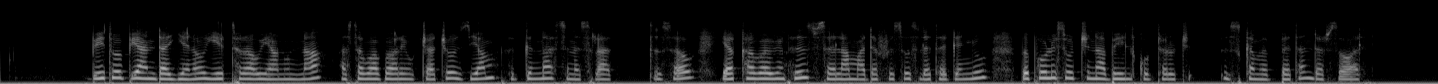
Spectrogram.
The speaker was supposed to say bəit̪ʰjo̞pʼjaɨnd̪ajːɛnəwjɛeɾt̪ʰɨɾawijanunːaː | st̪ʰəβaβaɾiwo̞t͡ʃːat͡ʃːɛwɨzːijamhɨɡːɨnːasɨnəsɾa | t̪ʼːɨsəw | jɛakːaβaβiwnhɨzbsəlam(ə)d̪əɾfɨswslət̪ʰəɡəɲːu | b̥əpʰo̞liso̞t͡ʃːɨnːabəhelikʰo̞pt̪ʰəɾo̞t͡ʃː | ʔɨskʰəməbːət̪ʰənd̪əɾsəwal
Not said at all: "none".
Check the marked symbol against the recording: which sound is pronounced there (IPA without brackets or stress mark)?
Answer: a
